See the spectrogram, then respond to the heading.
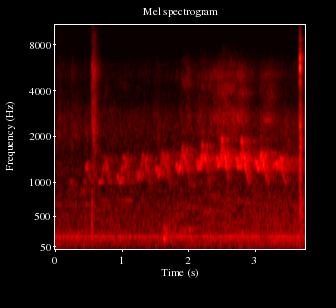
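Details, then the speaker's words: Toshiba AW-DC1700 16 kg washing machine that would not power on, after replacing a component and plugging it in: short rising electronic chime over steady low mains hum, then crisp clicks; powers up normally. "ตอนนี้ผมเปลี่ยนตรงนี้แล้วเอาไปลองเสียบดูปรากฏว่าเครื่องติดแล้วนะ"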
